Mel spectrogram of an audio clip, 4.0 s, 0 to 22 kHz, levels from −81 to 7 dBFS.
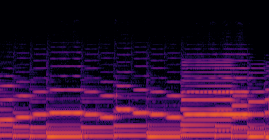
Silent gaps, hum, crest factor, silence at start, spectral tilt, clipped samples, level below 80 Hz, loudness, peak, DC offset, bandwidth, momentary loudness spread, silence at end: none; none; 14 dB; 0 s; -7.5 dB/octave; under 0.1%; -62 dBFS; -28 LUFS; -14 dBFS; under 0.1%; 8.6 kHz; 5 LU; 0 s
